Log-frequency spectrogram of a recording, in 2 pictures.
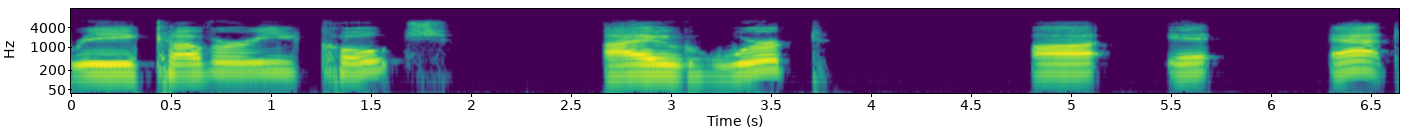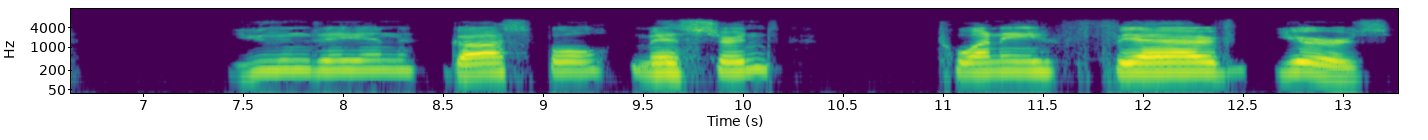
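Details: Aphasia following a stroke in April 2019 that came after a cardiac arrest, in an adult man telling his story with a story coach's support; aphasia.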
